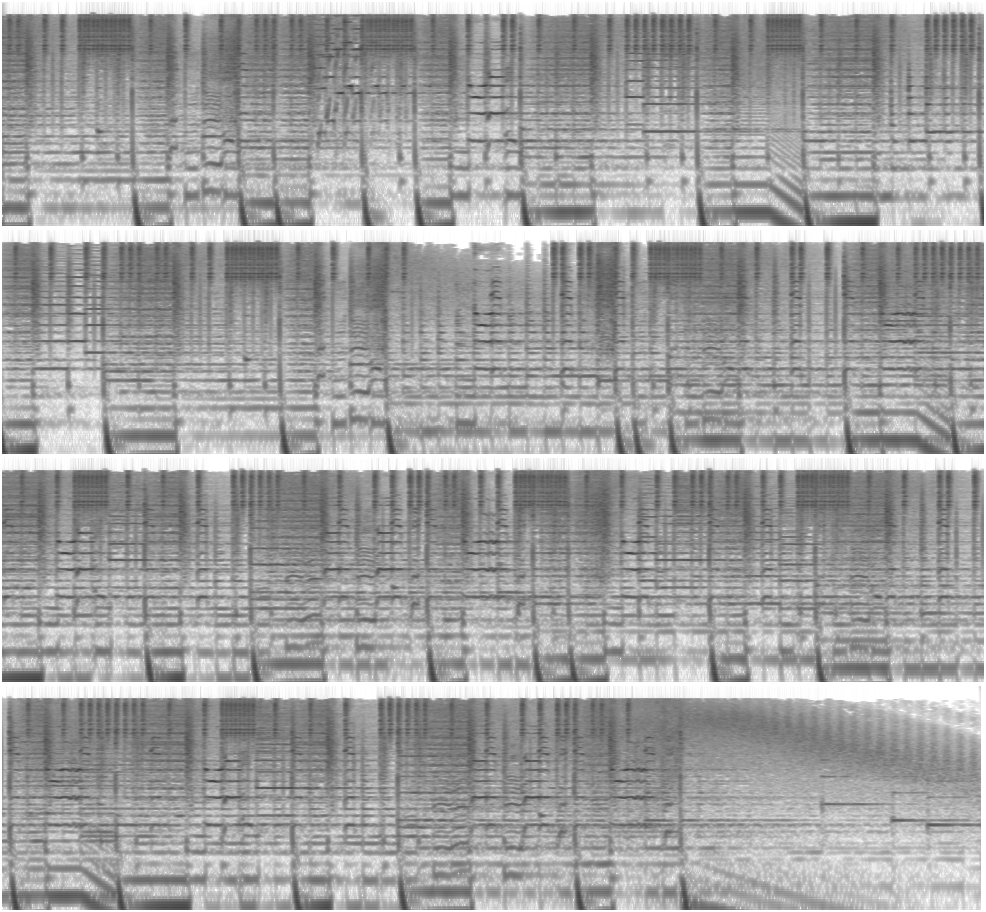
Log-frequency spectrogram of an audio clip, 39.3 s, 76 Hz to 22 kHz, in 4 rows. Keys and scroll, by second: 10.3 space, 11.6 ctrl+v, 16.0 BackSpace, 19.8 ctrl+a, 35.3 ctrl+v, 37.7 BackSpace, 39.1 BackSpace.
